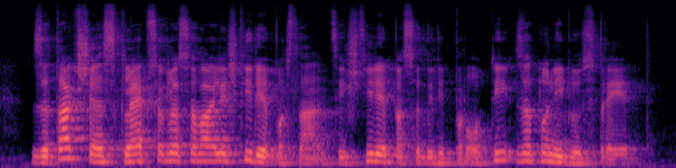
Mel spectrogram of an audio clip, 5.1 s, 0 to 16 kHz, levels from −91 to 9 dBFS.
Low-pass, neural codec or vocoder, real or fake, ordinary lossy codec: 14.4 kHz; codec, 44.1 kHz, 7.8 kbps, Pupu-Codec; fake; none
